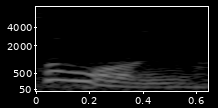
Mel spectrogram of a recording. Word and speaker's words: Thorne: This is Professor Thorne. Thorn. I'm sorry? It's Thorn. The TH and E are silent.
